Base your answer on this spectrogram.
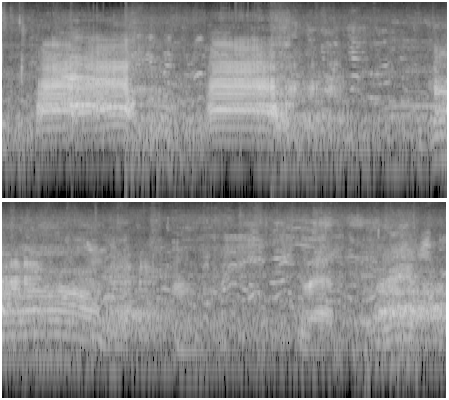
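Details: Calves released after branding on a plains cattle ranch give two strong, harmonic bawls early on, then weaker lowing mixed with men's voices talking nearby.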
